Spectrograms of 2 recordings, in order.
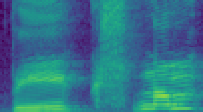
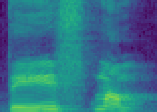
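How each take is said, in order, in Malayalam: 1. sh-ന് മുൻപുള്ള k ശബ്ദം വ്യക്തമായി ഉച്ചരിക്കുന്നു. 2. sh-ന് മുൻപുള്ള k ശബ്ദം ഒഴിവാക്കപ്പെടുന്നു. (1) "തീക്ഷ്ണം എന്നുള്ളതാണ്" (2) "പലരും പറയുമ്പോൾ തീഷ്ണം എന്നാണ് പറയുന്നത്"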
